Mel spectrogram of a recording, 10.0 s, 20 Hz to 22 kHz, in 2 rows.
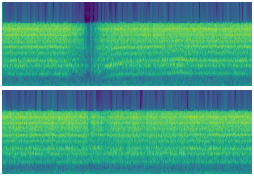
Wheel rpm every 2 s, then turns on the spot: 110, 150, 160, 160, 160.
none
